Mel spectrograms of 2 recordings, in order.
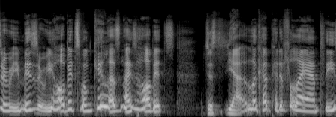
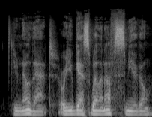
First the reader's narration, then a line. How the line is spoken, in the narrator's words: he said quietly and sternly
